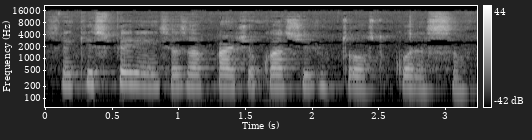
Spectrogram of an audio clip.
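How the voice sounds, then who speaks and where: A woman's voice: medium pitch, steady tone, brisk, mellow. A woman hosting a craft channel who chats through a story while she paints, talking emotionally and often calling out to her viewers. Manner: emotional, exclamatory, addresses viewers as "gente".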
